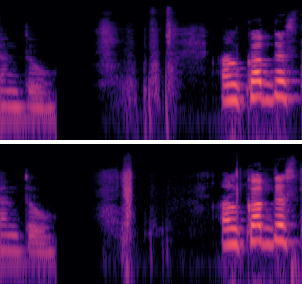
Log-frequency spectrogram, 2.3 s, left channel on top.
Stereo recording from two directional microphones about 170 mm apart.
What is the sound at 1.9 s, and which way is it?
Speech, 40° right (ahead or behind).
